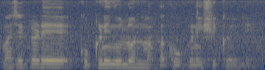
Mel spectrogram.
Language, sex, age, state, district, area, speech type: Goan Konkani, male, 18-30, Goa, Ponda, rural, spontaneous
